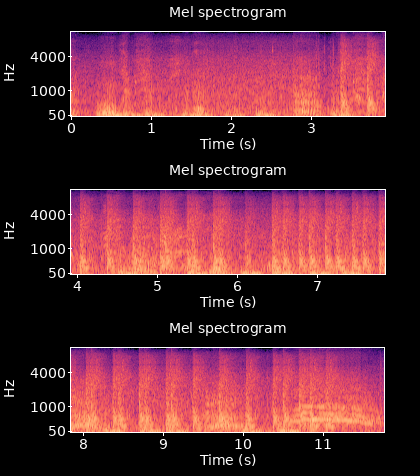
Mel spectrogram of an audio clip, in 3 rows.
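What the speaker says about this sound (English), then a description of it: "Someone was shooting. I could clearly hear a weapon." Gunfire rings out in Tomb Raider 2 Remastered, a dense run of rapid, punchy shots and thuds repeating for several seconds, loud and close, with brief gaps between bursts.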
